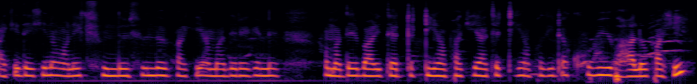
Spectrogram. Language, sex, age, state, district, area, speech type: Bengali, female, 18-30, West Bengal, Dakshin Dinajpur, urban, spontaneous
